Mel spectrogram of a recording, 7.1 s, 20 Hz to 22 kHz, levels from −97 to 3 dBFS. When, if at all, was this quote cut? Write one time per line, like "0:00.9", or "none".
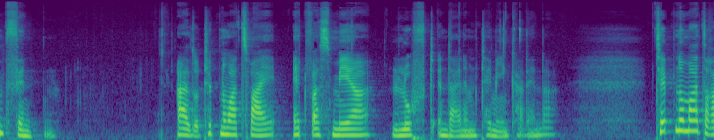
none

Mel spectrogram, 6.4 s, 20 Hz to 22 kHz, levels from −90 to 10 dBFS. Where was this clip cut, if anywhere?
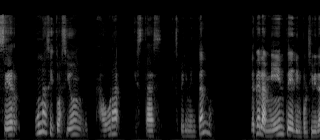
0:01.9
0:05.1

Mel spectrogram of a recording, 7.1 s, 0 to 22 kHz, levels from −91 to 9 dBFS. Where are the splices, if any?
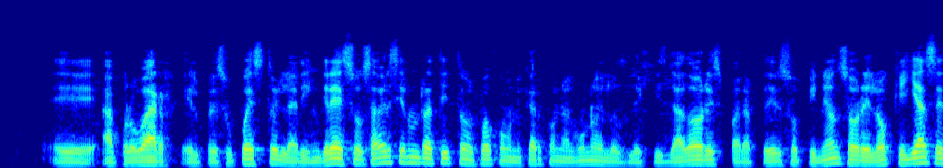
0:02.2

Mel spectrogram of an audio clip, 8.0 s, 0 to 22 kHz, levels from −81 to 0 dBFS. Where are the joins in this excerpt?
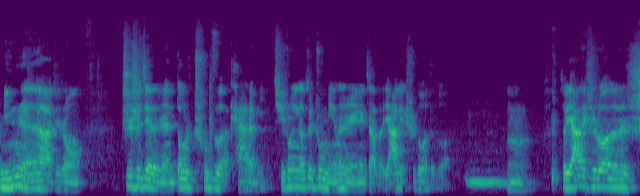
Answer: none

